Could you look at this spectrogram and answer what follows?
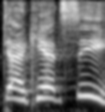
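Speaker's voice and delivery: high-pitched mock whine-yell; imitated screaming complaint. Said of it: "He's, like, screaming at this guy".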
